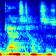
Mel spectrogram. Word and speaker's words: Gasthaus: I says, if you'll just look for places like this, it's spelled G-A-S-T-H-A-U-S, and it's called Gasthaus. You look for a place called the Gasthaus, and that's normally has a restaurant and it has rooms that you can stay in.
